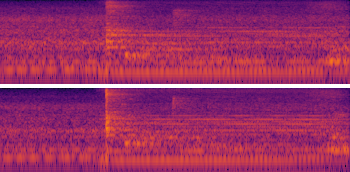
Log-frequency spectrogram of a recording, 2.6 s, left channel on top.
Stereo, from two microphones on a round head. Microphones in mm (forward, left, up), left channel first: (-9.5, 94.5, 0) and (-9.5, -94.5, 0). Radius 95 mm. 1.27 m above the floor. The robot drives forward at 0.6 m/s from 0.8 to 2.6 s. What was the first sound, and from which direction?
A toilet flushing, 65° right (ahead or behind).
